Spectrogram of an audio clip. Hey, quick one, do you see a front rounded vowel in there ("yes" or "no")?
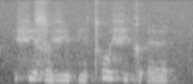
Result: no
